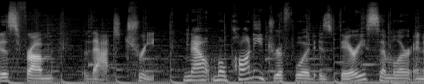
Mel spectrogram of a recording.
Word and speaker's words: Mopani: I have looked up the pronunciation of this, and it's pretty split on whether or not the tree is referred to as Mopani also, or just Mopane, but the wood is Mopani, and it is from that tree.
